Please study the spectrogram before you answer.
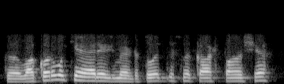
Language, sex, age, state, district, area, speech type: Kashmiri, male, 30-45, Jammu and Kashmir, Budgam, rural, conversation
